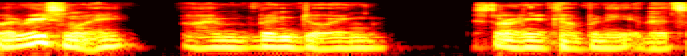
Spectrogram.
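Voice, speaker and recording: A man speaks with an American accent in a fairly low pitch. His tone is dark and mellow, and somewhat breathy. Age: 80s+. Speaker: meditation teacher and entrepreneur. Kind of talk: interview. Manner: halting, with many restarts.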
